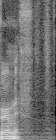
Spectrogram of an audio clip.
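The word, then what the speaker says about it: Bournemouth: might be thinking of burn mouth or burmuth that's how you say it bermuth sorry for my mispronunciation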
